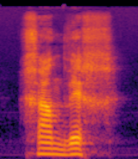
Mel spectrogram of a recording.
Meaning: inflection of weggaan: 1. plural present indicative 2. plural present subjunctive
- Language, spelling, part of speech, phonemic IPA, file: Dutch, gaan weg, verb, /ˈɣan ˈwɛx/, Nl-gaan weg.ogg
